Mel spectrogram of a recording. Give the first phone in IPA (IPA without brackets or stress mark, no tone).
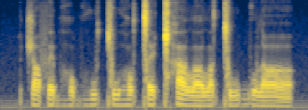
t͡ʃ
